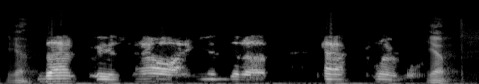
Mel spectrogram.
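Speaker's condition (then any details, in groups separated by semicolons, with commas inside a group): ALS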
